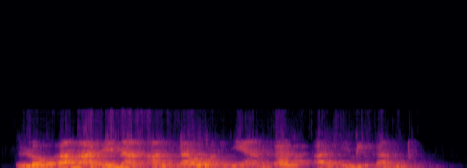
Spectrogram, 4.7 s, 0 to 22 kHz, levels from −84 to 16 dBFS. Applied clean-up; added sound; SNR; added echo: neural separator model SepFormer DNS4.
